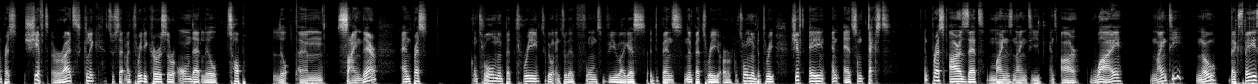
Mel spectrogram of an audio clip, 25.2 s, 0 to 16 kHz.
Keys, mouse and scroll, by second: 3.3 middle click, 4.2 click, 5.6 KP_1, 5.9 KP_3, 6.7 middle click, 8.5 KP_3, 9.5 ctrl+KP_3, 11.4 middle click, 13.2 ctrl+KP_3, 15.5 shift+middle click, 15.9 shift+a, 18.2 right click, 18.7 r, 20.9 r.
